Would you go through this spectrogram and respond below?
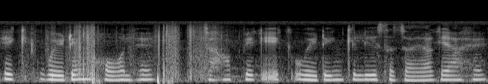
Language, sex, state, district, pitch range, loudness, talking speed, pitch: Hindi, female, Odisha, Sambalpur, 210-225 Hz, -17 LUFS, 160 wpm, 220 Hz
